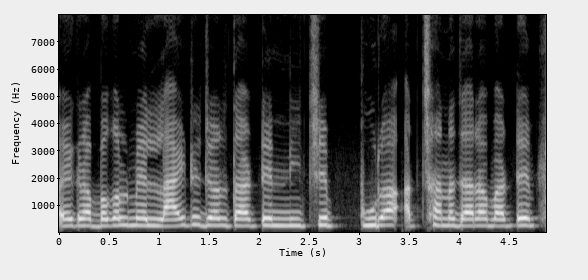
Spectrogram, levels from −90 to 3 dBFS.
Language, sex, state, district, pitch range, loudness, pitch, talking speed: Bhojpuri, male, Bihar, Muzaffarpur, 245-265 Hz, -13 LUFS, 255 Hz, 150 wpm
